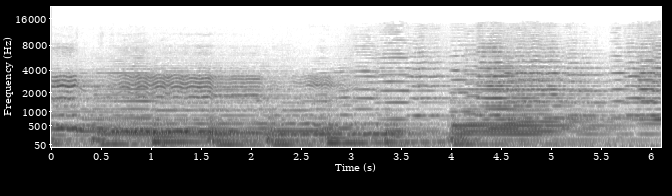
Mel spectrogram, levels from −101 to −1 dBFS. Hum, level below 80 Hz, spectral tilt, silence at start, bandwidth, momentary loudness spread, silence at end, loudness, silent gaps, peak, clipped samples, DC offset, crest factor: none; -48 dBFS; -6 dB/octave; 0 s; 14.5 kHz; 10 LU; 0 s; -37 LUFS; none; -20 dBFS; under 0.1%; under 0.1%; 16 dB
